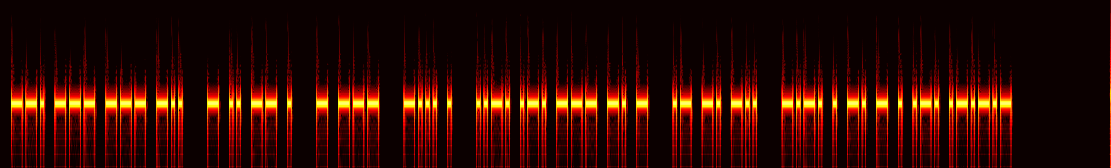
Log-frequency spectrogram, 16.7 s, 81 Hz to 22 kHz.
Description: Morse code, heard as a keyed tone, about 22 wpm, 700 Hz. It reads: GOOD TIME TO BE FRONT AND CENTER.
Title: Sentences from Top 1000 Words - Review Part 2 - 22wpm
